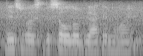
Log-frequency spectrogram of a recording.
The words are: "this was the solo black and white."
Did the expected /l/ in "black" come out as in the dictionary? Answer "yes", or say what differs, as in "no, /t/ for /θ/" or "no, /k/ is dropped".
yes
